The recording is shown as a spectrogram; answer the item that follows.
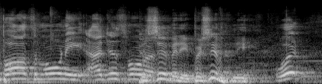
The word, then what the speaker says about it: Parsimony: Parsimony. What? It's spelled parsimony, but it's pronounced parsimony. Parsimony. Like Gethsemane, the garden that our Lord tended.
